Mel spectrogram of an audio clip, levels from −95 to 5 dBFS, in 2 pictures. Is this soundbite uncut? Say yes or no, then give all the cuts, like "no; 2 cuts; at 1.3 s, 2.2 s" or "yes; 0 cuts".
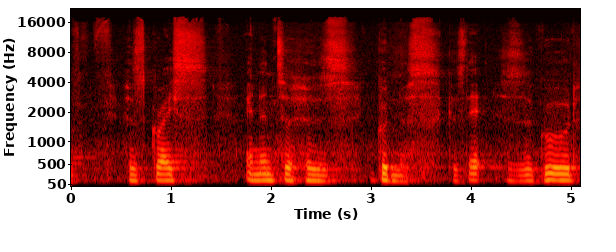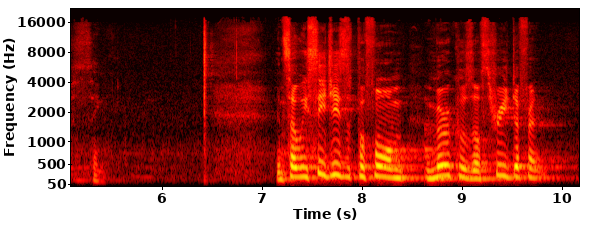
no; 1 cut; at 8.6 s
